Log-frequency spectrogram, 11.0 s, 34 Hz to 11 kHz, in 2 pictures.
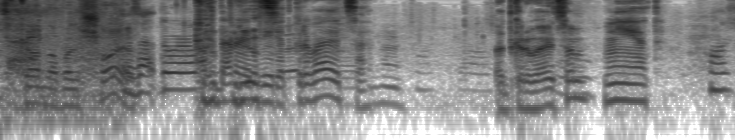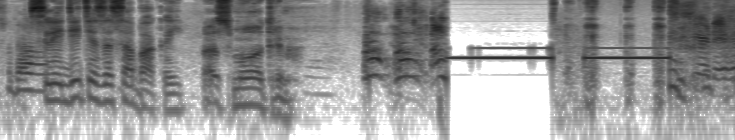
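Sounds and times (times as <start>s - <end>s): censor bleeps: 8.8s - 10.6s
people speaking: 10.4s - 11.0s.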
